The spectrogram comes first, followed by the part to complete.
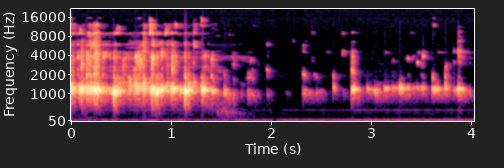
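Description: Green tea poured in a thin stream from a glass pitcher into a tall glass, splashing and trickling into the liquid already there. The stream dies away about a second and a half in, then comes back as a broken trickle.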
